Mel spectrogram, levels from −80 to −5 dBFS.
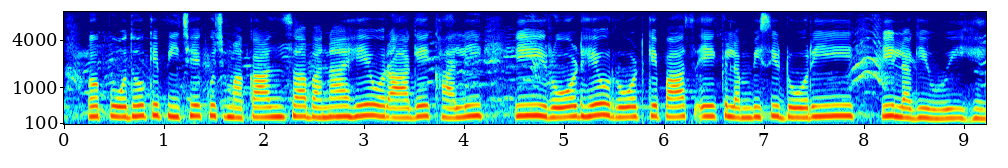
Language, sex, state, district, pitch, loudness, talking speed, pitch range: Hindi, female, Maharashtra, Nagpur, 225 Hz, -22 LUFS, 175 wpm, 215-235 Hz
